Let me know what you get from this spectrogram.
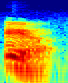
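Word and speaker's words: heir: not rain ring okay it's not hair it's air air to the throne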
